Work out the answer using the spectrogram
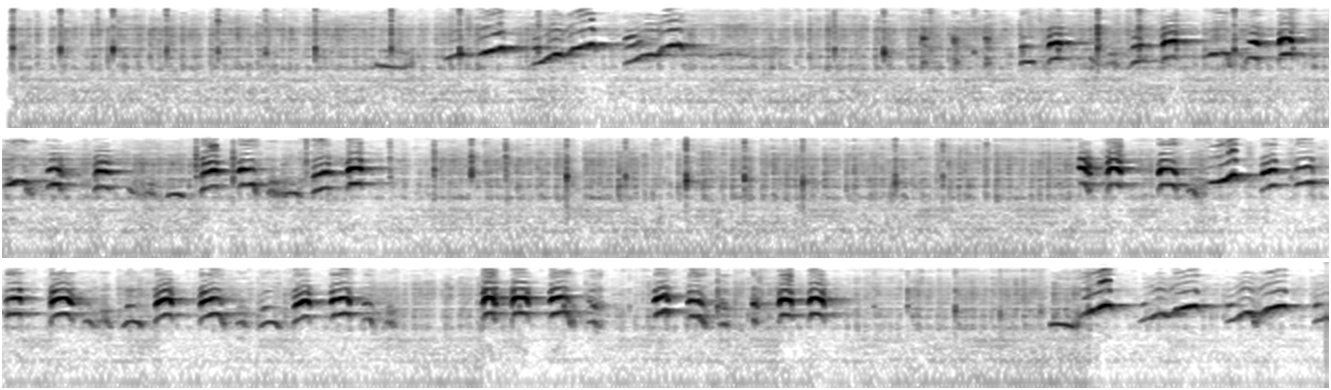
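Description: An angry cockatiel gives harsh, scratchy squawks in rapid bursts, rising and falling in pitch.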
